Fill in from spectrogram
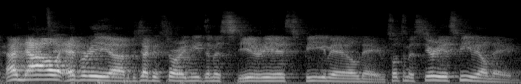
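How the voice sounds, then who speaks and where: A man's voice: on the high side, fast. A man hosting a live comedy show from a stage, emceeing theatrically in a 1940s radio style and projecting like a showman. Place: stage in front of a live audience. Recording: echoey live stage sound.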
